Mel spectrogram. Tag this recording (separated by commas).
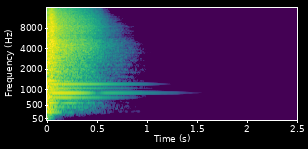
Drum, Snare drum, Percussion, Music, Musical instrument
